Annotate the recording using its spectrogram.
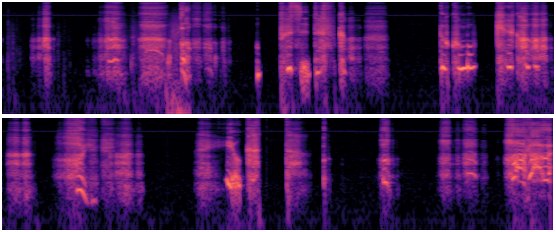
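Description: A young woman speaks weakly and tearfully, close by.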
